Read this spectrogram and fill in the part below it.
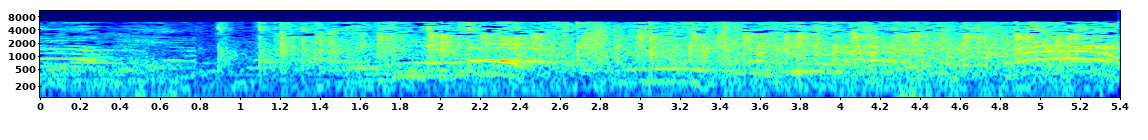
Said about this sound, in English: He loves the hand clap. Yah does.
